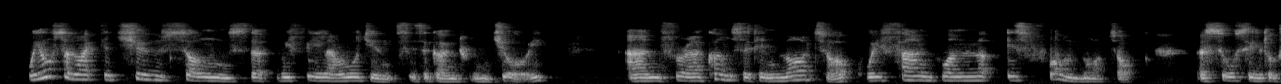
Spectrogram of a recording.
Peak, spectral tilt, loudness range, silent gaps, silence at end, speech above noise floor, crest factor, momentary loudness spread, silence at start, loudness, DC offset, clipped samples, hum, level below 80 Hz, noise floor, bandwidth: -8 dBFS; -3.5 dB/octave; 2 LU; none; 0 s; 36 dB; 20 dB; 8 LU; 0.3 s; -27 LUFS; under 0.1%; under 0.1%; none; -76 dBFS; -63 dBFS; 7.8 kHz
